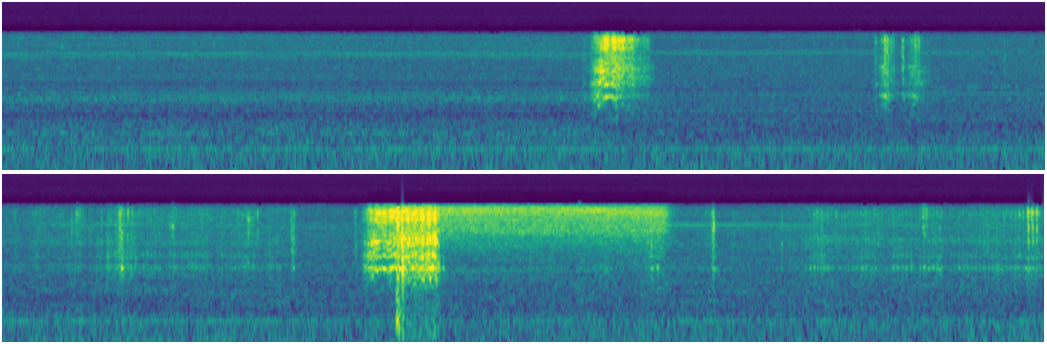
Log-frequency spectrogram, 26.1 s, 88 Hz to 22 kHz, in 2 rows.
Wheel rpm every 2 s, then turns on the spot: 0, 0, 0, 10, 0, 0, 10, 20, 30, 40, 20, 10, 30.
12-16 20-26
